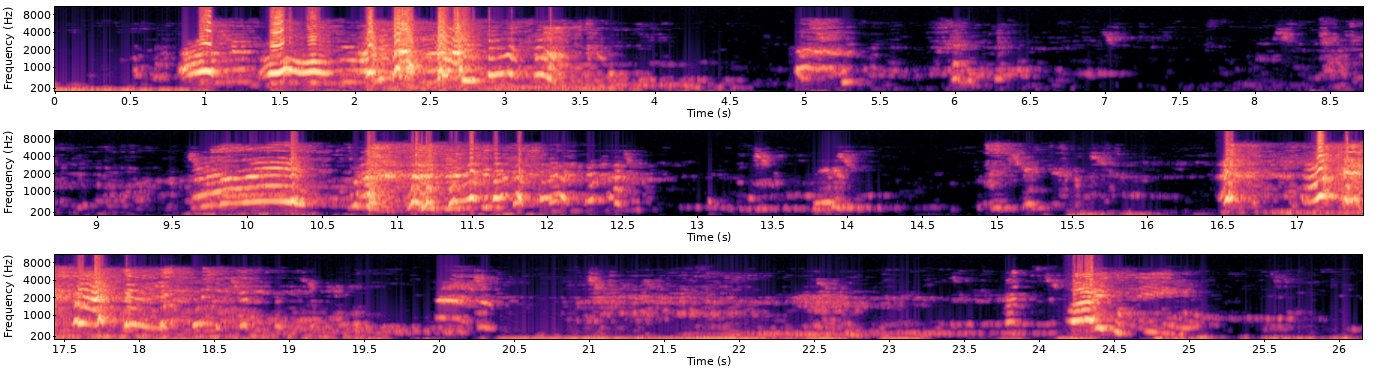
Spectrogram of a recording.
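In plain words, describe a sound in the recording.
A young woman speaks and laughs loudly close by, with animation.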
